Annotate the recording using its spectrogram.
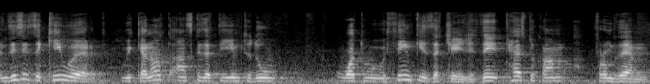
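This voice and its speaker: A fairly high-pitched man with a non-native accent and ordinary pitch variation, over noticeable background noise. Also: moderate pace. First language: not English. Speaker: agile coach. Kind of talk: lightning talk presentation. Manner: hesitant, with fillers.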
